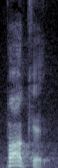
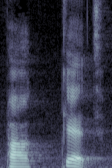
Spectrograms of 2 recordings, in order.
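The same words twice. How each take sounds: First: Said in the usual way. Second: Pocket in two separate beats, pock, ket; higher, punched syllables in Pocket with a gap between; split into syllables. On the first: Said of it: "And the word is pocket". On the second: Shown as a demonstration. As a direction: break Pocket into POCK... KET, both stressed. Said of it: "let's break it up".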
